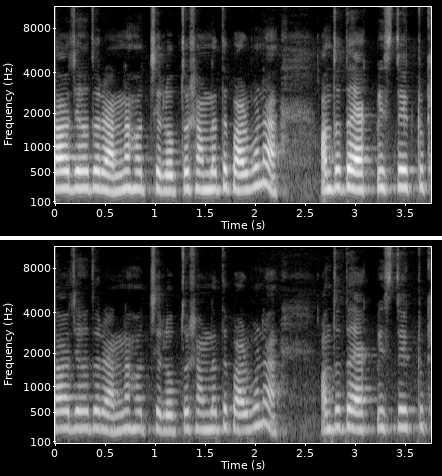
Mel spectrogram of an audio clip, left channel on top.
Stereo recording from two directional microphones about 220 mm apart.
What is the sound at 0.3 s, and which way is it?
Speech, 25° left (ahead or behind).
